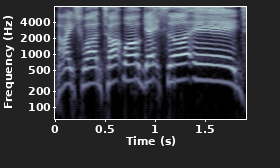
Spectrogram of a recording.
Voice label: victory, speech, Madchester

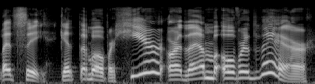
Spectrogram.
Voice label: "watch this", Conscience; speech

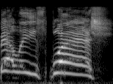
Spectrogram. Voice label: jump, American Wrestler

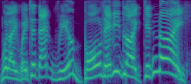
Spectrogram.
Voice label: victory, Welsh; speech

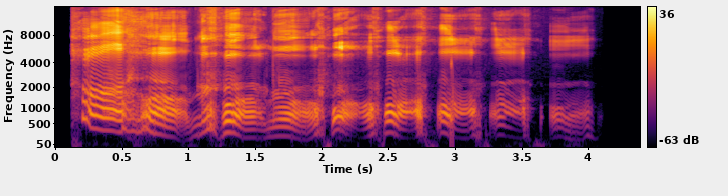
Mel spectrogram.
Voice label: sad, Russki

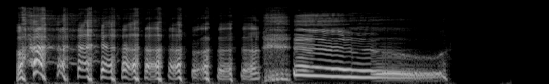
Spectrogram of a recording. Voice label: sad, speech, Super Hero

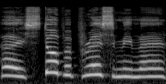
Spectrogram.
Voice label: go away, speech, Hippy

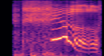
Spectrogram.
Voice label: relief, speech, Alien; Worms3D

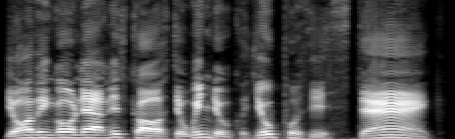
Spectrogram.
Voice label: Overhead in parking lot; wawa

